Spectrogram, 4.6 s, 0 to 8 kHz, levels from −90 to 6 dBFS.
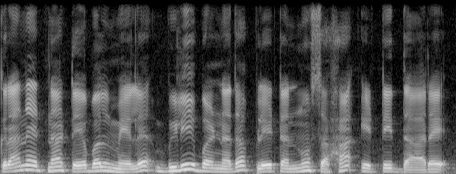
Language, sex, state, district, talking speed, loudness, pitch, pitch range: Kannada, male, Karnataka, Bangalore, 130 wpm, -13 LUFS, 155 Hz, 140-180 Hz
